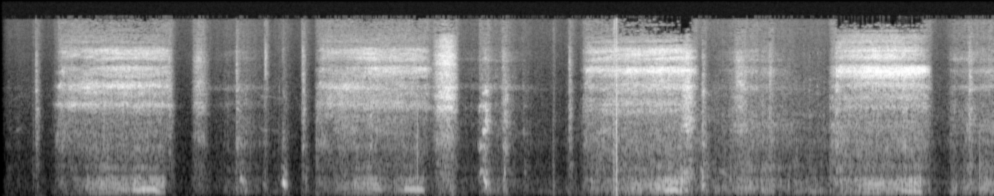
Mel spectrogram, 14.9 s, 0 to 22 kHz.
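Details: A Sindhi man snoring after drinking: loud, rough snores with each breath, about 17 a minute, with a whistling edge on some breaths; heavy snoring.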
